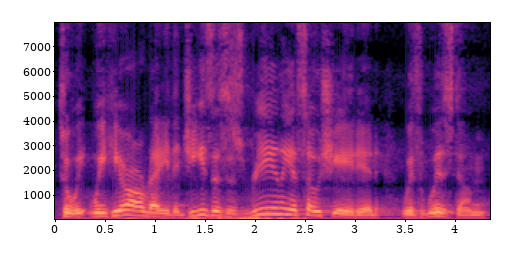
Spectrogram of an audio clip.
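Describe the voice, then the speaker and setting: Pastor with a mellow voice preaching in a chapel. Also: male voice, mid-range voice, sing-song, normal speed, big-room sound, low-quality recording. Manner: emphatic, asks the audience questions. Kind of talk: sermon.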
